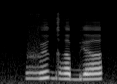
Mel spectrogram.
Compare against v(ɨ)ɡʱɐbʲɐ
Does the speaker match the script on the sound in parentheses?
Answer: no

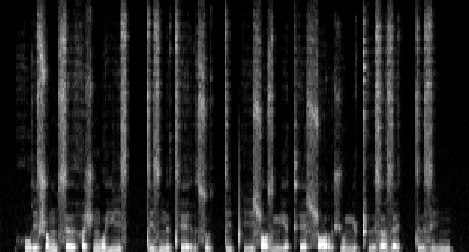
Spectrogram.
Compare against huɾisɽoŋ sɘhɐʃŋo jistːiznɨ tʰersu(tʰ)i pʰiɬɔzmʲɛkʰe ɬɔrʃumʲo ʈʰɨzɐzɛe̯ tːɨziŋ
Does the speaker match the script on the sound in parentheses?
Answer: no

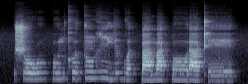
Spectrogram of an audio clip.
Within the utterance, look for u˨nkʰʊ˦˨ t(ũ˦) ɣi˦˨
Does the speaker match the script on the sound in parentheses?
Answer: yes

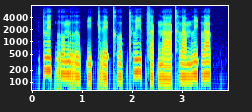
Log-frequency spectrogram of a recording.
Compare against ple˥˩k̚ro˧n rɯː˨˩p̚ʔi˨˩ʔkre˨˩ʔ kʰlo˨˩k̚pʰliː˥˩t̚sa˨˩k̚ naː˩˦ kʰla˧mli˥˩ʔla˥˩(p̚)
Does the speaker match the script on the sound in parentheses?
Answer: no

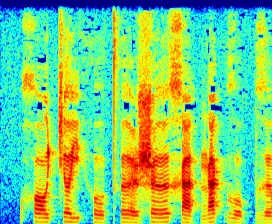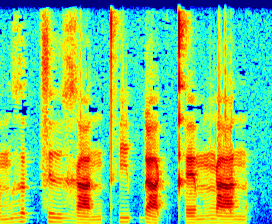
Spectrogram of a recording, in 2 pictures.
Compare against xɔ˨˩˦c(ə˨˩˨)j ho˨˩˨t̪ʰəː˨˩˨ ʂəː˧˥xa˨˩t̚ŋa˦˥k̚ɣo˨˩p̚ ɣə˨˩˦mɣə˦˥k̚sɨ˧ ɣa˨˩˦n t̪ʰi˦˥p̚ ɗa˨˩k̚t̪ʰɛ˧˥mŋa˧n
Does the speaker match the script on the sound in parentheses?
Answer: no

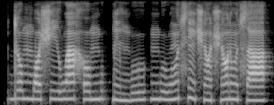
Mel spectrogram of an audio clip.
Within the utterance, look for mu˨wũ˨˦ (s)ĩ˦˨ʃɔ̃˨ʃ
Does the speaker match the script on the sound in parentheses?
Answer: yes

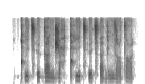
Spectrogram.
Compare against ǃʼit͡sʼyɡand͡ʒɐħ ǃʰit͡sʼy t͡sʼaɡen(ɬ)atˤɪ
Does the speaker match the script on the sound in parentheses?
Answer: no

